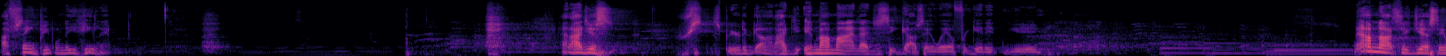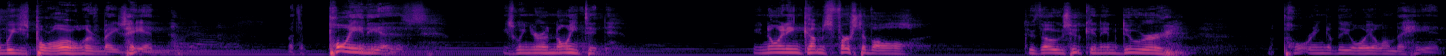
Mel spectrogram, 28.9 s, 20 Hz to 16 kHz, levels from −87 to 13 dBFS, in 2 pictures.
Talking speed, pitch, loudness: 130 wpm, 145 Hz, -39 LUFS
